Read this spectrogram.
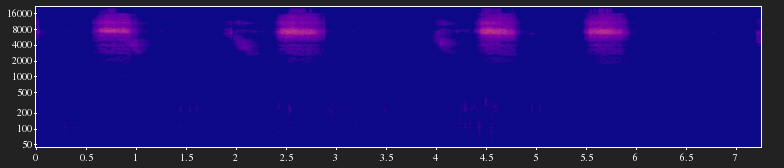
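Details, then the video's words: Baby common mynas in the nest calling to their mother: a rapid series of harsh, rasping screams, each under a second long, roughly one per second, some paired with softer lead-in notes. "Common myna Baby Birds Screaming Mother at Nest"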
